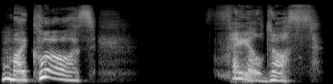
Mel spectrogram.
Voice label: defeat, en; cookie run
